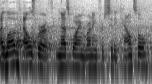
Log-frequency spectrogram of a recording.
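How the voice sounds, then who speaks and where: Here a man speaks at a fairly high pitch and fairly quick pace in a flat monotone. Audible room echo and noticeable background noise sit behind him. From Maine, South Portland. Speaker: city council candidate, attorney. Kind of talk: candidate forum speech. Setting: stage with live audience.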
